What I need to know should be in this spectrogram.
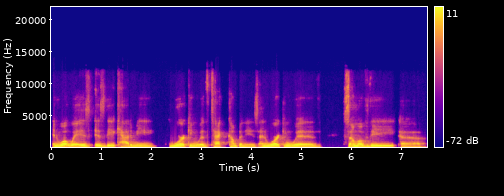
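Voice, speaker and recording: A man's voice: mid-range voice, slow pace, dark tone. A man hosting a conference panel, framing his questions hesitantly with many "uh"s and restarts. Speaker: host and moderator. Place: conference stage.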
